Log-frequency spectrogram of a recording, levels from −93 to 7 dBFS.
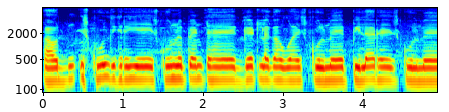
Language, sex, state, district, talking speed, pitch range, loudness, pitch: Hindi, male, Chhattisgarh, Sarguja, 240 wpm, 160-175 Hz, -11 LUFS, 165 Hz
